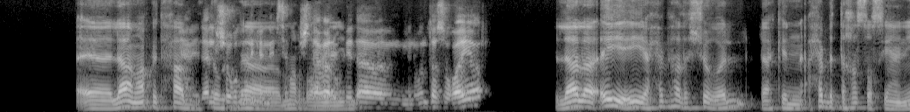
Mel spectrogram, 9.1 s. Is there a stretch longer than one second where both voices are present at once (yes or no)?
yes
